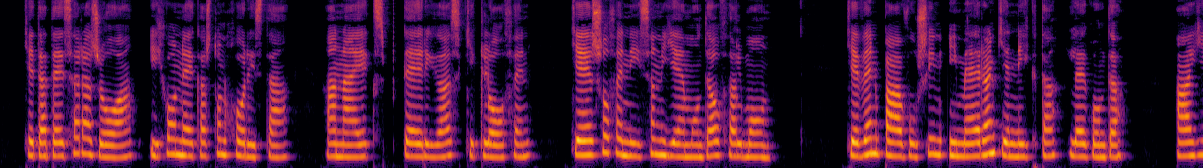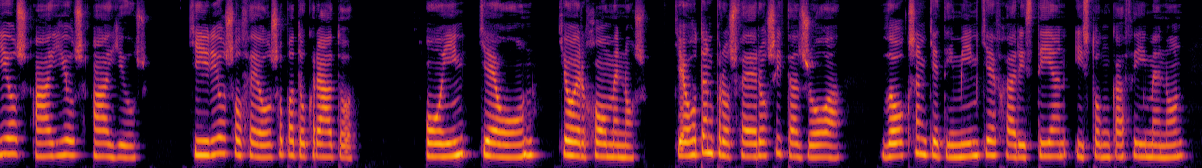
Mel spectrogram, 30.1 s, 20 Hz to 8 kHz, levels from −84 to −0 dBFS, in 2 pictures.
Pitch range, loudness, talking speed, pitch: 220-255 Hz, -20 LUFS, 100 wpm, 235 Hz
